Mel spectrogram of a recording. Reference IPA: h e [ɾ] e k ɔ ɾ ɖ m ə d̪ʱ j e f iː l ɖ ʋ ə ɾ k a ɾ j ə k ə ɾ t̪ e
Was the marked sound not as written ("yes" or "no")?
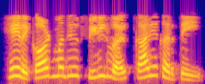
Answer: no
